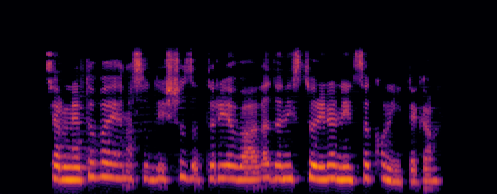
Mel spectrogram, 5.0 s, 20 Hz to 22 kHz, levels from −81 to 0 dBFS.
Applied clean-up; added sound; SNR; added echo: neural mask model DeepFilterNet 3.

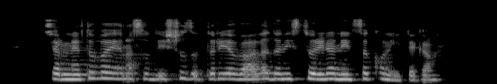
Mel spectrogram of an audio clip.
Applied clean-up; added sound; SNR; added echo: none; none; none; none.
